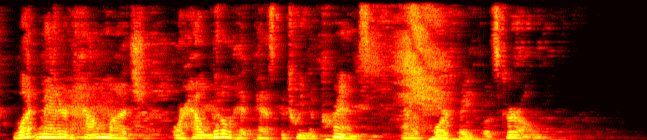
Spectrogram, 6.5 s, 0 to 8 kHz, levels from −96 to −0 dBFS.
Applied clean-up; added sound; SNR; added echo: classical method WPE with log-MMSE.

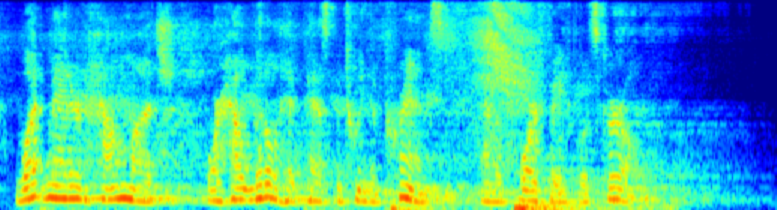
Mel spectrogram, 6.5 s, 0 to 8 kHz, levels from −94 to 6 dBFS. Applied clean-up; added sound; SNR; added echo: none; Fireworks; 17 dB; reverberation time 2.4 s.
